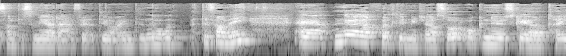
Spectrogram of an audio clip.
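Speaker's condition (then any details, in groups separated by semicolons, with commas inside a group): No condition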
